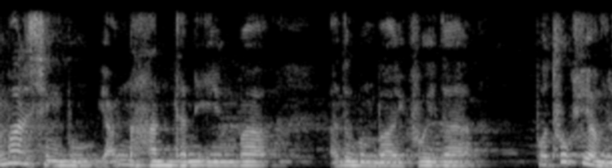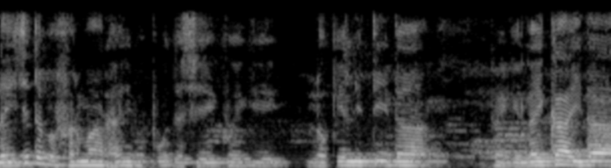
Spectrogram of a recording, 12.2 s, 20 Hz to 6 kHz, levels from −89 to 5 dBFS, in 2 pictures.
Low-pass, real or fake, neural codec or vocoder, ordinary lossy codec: 5.4 kHz; real; none; none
